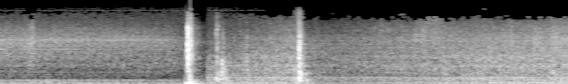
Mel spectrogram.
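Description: A car's boot lid slammed shut, heard from inside the boot: one loud thump about one and a half seconds in, then a second, sharper knock under a second later, over a steady low hum.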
